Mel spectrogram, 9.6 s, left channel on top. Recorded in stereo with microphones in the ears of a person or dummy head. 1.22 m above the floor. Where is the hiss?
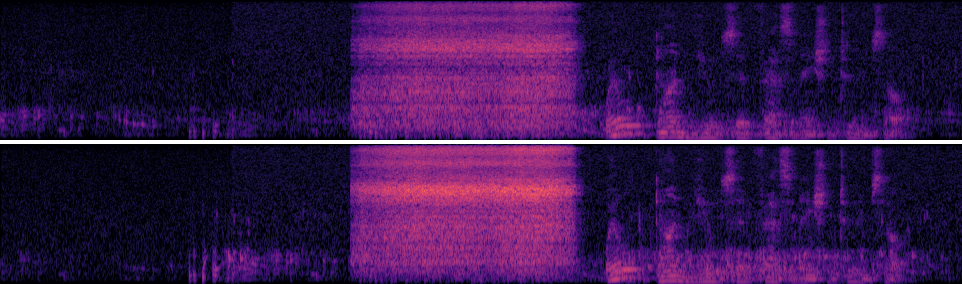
60° right (ahead or behind), 0.7 m.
